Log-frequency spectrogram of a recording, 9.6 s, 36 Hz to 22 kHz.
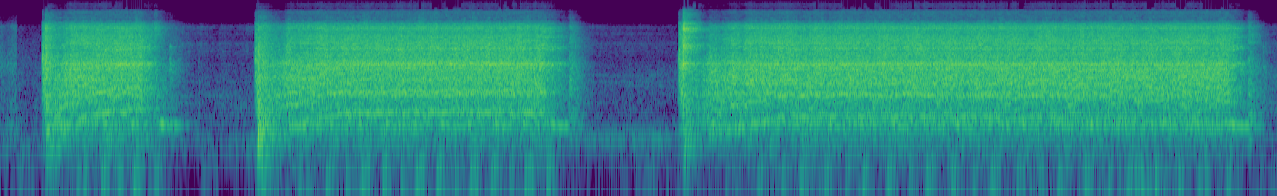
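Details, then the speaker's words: Briggs & Stratton V-twin in a Husqvarna Z246 zero-turn mower, first crank after splitting the crankcase and adjusting the governor, with fuel disconnected: three bursts of steady, even cranking, no knocks or scraping; it spins over cleanly. "okay so this is the first crank after putting everything back together hopefully I didn't forget anything and the gas is not hooked up cuz I don't want it to run yet"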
